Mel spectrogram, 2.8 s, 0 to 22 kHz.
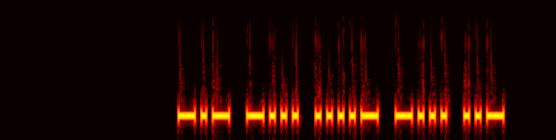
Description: Morse code, heard as a keyed tone, about 42 wpm, 700 Hz. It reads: KB4BU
